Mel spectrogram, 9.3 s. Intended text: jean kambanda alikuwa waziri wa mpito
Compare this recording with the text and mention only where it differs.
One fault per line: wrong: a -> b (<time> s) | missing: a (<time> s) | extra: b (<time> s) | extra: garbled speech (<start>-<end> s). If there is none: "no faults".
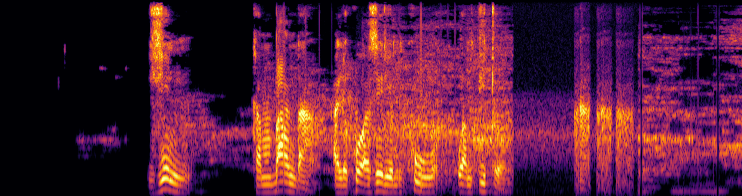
extra: mkuu (4.9 s)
